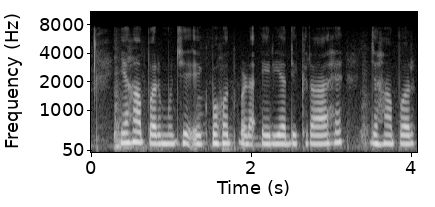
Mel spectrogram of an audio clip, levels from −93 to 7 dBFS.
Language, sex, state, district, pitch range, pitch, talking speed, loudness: Hindi, female, Himachal Pradesh, Shimla, 205-215 Hz, 210 Hz, 175 wpm, -15 LUFS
